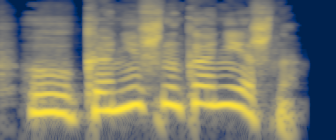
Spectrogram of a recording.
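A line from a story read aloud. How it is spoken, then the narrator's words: Exclamation. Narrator (Russian): воскликнул Брайан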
